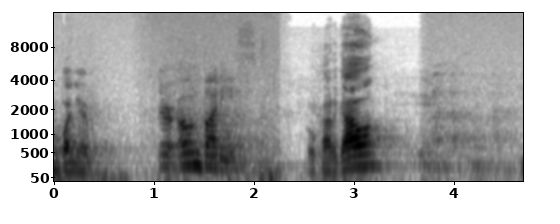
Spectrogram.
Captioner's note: speaking in Spanish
